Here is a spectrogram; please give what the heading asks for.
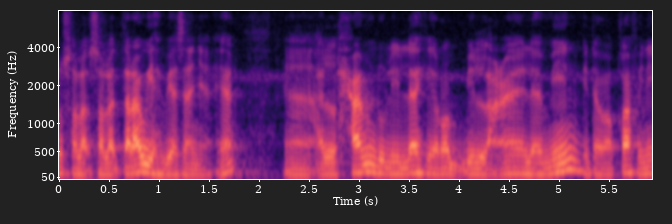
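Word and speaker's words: الحمد: Yang kedua, kita baca alham ha ya, bukan kha, bukan al-kham, bukan kham tapi ha. Ada ha, ada ha. Ya, ini cara bacanya alhamdulillahi rabbil alamin.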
